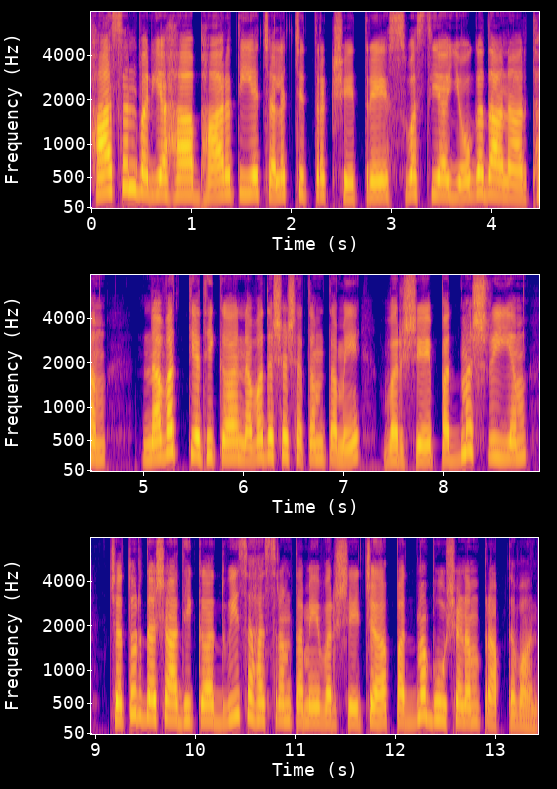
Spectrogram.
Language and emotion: Sanskrit, neutral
